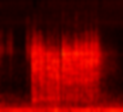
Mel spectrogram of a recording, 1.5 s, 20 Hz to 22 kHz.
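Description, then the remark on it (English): A quick clatter of three six-sided dice rolled across a hard tabletop, a burst of rattling clicks lasting under a second, fairly loud over a faint background hum. “Okay, so just roll the 3d6. Yep, let me just get that up. Let me get my dice in my hand.”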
